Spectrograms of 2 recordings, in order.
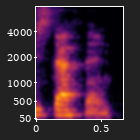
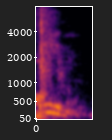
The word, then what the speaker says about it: Stephen: funny I call you Stefan even though it's Stefan but when people call me see me they call me Stefan because I have a pH in my name but it's Stephen it's pronounced stepen yeah but people see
